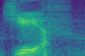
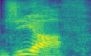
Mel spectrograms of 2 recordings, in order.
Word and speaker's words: Geoff: It's Jeff. It's the same guy that hosts the Game Awards. Yeah, I guess no Jeff. That's all I got. Oh. I always call him Geoff. Yeah, that's how it's spelled.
